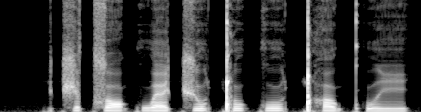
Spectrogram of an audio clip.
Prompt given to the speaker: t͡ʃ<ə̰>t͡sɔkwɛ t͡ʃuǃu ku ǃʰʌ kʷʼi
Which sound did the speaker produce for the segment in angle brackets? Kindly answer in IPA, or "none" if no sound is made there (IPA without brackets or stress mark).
ə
